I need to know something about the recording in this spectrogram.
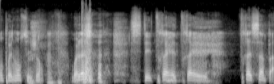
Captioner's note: laughs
